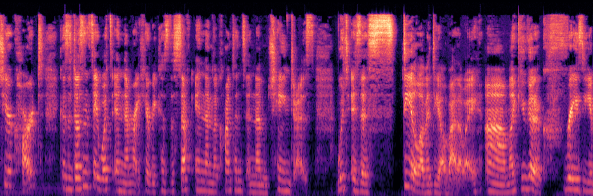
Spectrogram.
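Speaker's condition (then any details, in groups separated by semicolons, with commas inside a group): No condition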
